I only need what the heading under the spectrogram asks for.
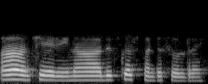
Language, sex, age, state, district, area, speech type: Tamil, female, 18-30, Tamil Nadu, Madurai, urban, conversation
